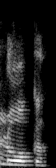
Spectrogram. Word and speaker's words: लोको: लोको लोक होता है ना लोक इतने सारे लोक हैं। लोको ठीक है। इसमें क का उच्चारण करना है। गलती से ग नहीं कर देना। लोग लोग नहीं है लोको यहां पे लोक की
